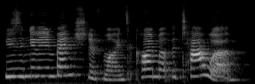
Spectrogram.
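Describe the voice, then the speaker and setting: A woman's voice: very high-pitched, big pitch swings, fast, pushed and bright, pitched above the performer's own voice, full character voice. A woman voicing a worried, resourceful orphan girl in a storybook, earnest, in a roomy space. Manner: earnest, downhearted. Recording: roomy, echoey room sound.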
